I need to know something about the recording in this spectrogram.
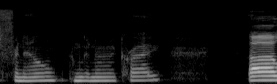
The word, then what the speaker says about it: Fresnel: Um, so if you don't have a Fresnal node in your material editor, you can just do a dot product with the camera vector.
